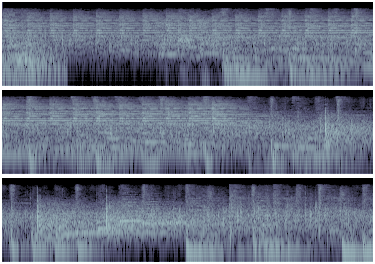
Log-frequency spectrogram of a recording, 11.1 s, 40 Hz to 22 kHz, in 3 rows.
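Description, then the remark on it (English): A stock exchange closing bell rings on Wednesday, January 5th, in a steady, bright metallic clatter over a crowd's clapping and cheering. After about seven seconds the bell stops and the applause carries on. “And that is the closing bell this Wednesday, January 5th.”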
